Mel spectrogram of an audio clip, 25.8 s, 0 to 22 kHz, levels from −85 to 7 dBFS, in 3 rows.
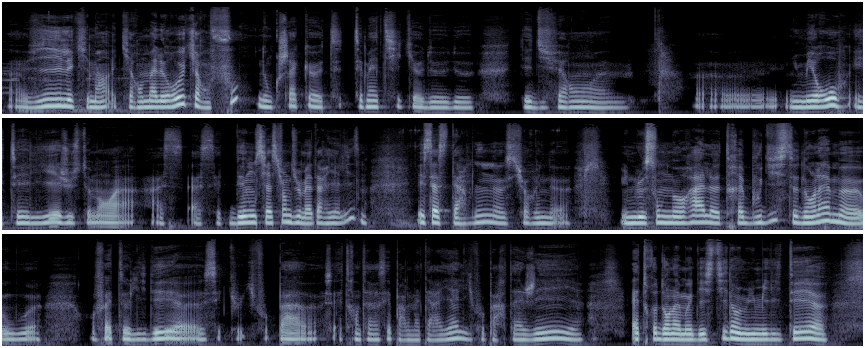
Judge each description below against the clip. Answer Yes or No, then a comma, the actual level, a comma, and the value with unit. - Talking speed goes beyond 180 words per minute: No, average, 150 wpm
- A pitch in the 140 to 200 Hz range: Yes, medium, 185 Hz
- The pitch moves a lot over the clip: No, narrow, 2.6 semitones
